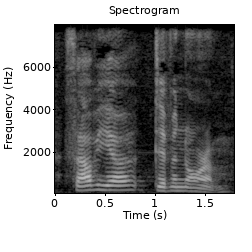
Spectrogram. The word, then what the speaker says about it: Salvia divinorum: And how do you pronounce it again? Salvia divinorum.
